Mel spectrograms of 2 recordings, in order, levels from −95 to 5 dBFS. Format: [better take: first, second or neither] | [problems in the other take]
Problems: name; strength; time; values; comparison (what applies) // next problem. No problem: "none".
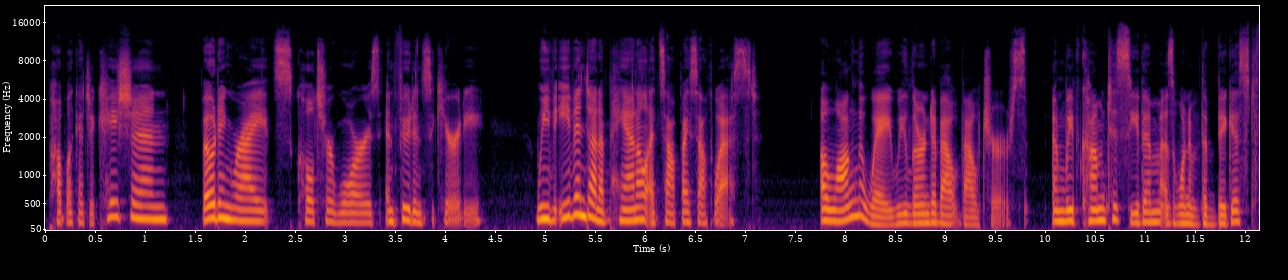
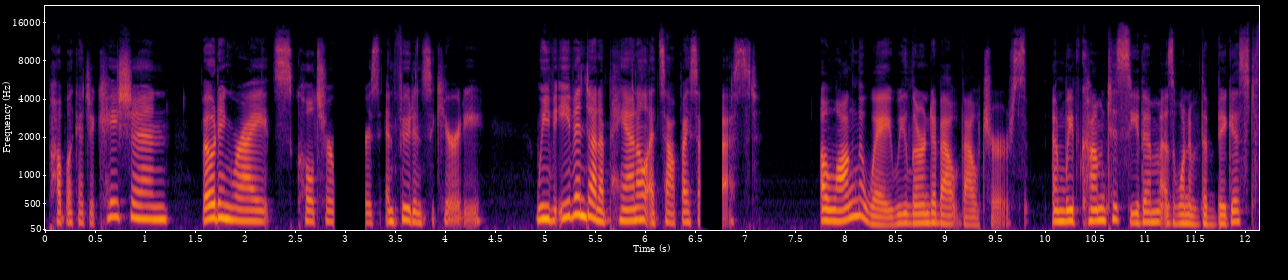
first | audio cutting out; at 3 s and at 6.5 s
